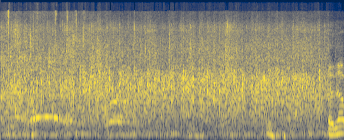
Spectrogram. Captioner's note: laughter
